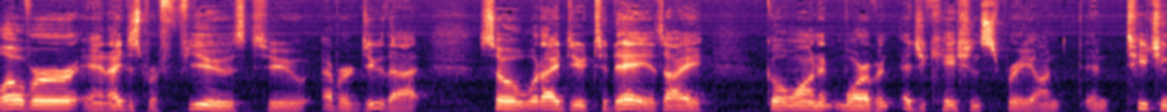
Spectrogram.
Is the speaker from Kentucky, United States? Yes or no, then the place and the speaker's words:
no; San Jose, California, United States; also born or lived in Canada / Oakland / Campbell / Cupertino; Came here when I was 7, which is about 1975. And started off in Oakland. Then I came down here, Campbell, Cupertino, then San Jose.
